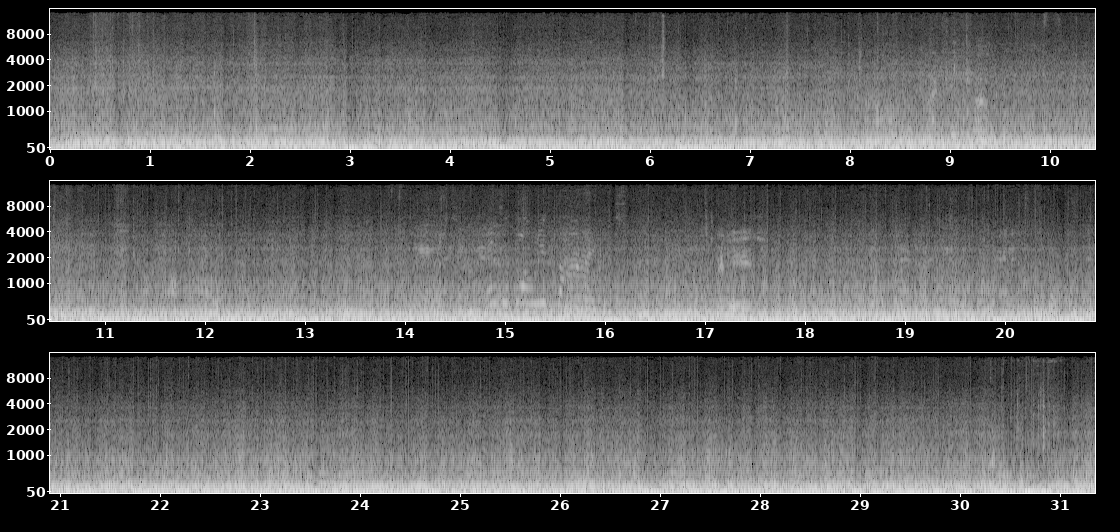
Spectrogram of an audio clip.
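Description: Steady low rumble of a car driving along a street: engine and road noise heard from the moving car.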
